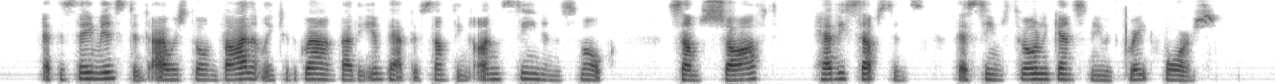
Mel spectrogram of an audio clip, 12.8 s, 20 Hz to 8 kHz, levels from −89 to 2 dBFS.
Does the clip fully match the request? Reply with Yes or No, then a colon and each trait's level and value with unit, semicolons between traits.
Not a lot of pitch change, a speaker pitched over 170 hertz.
Yes: narrow, 1.9 semitones; high, 190 Hz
